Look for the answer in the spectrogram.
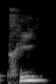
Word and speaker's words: prix: En français, le prix, and the X is silent.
